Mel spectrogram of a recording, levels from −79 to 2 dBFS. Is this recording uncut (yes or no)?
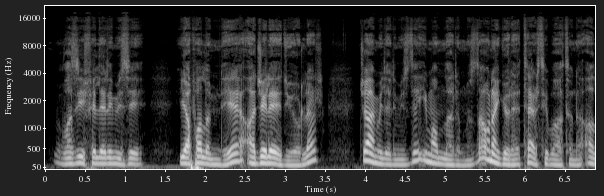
yes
